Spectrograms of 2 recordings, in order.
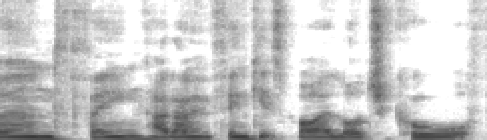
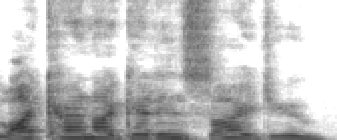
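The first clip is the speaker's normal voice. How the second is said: higher, put-on mock-complaining voice; imitating frustrated alien; 6 semitones higher than usual. Podcaster retells the alien trying to possess Superboy, mock frustrated voice. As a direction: mimic the thwarted alien, pitched up. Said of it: "He's like".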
